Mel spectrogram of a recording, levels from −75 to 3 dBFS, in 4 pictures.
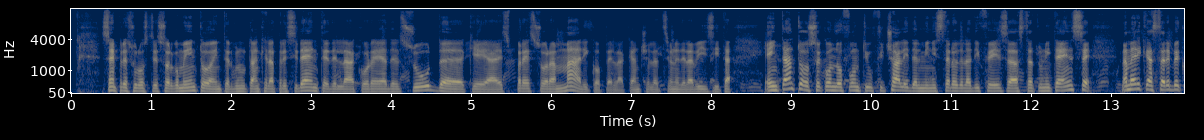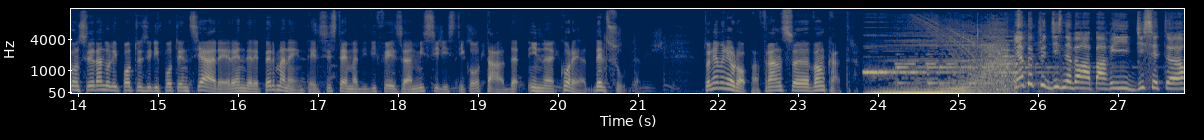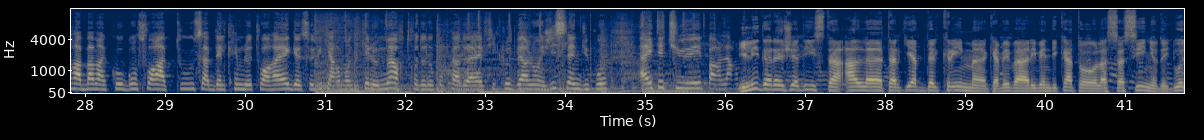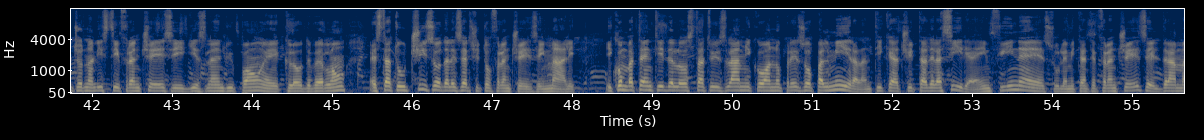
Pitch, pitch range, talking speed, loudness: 150 Hz, 125-180 Hz, 150 wpm, -27 LUFS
